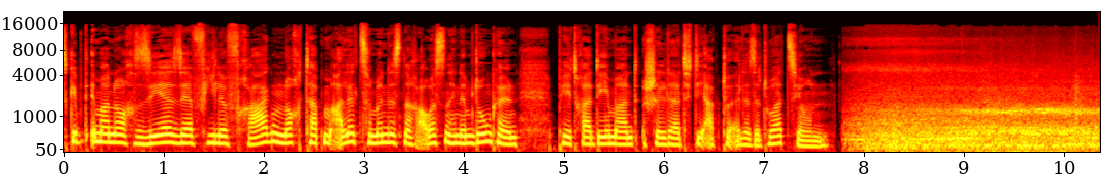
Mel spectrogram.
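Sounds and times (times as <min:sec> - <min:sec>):
speech: 0:00.0 - 0:08.3
faint metallic whine of tram wheels on rails: 0:07.8 - 0:10.3
trams rumbling across a city square in Darmstadt: 0:07.8 - 0:10.3.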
